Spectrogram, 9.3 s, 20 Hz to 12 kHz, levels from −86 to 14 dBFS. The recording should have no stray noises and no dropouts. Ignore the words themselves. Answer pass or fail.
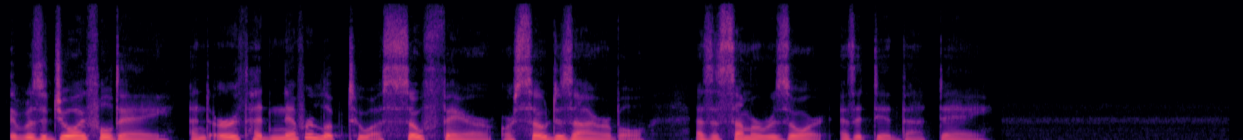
pass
